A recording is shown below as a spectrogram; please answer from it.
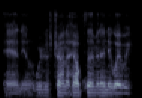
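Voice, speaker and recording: Low, flat man on a breaking-up call. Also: vocal fry, no room sound. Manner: halting, filler-heavy, earnest. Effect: choppy, breaking-up call connection. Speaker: restaurant owner. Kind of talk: live remote interview. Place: outdoors near a relief center. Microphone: video call over a bad mobile connection. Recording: dull lo-fi call audio, very dry.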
